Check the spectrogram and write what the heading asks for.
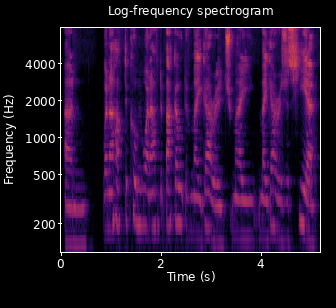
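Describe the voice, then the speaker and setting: A woman's voice: deep voice, normal speed. An elderly British woman of seventy-five chatting casually, telling everyday stories in a rambling, conversational way. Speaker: vlogger sharing everyday life. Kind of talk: casual chat.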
